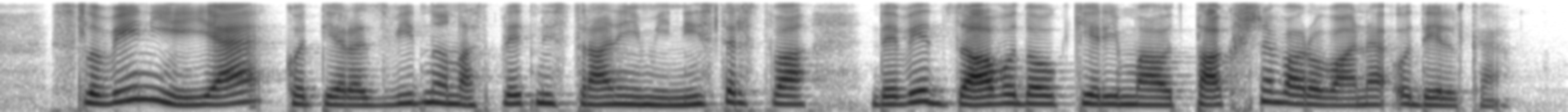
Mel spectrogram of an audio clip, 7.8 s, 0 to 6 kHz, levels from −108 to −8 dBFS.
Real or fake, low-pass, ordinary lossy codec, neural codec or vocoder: real; 5.4 kHz; none; none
